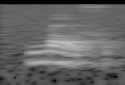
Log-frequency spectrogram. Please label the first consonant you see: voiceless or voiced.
voiced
